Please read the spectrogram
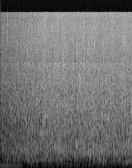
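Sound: flowing creek water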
